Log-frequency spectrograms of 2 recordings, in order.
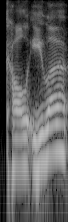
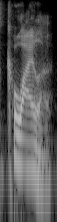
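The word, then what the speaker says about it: Caol Ila: Cull-Ela, or however you say that. I think it's 12. Yes, that's delicious. I think it's Koila.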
